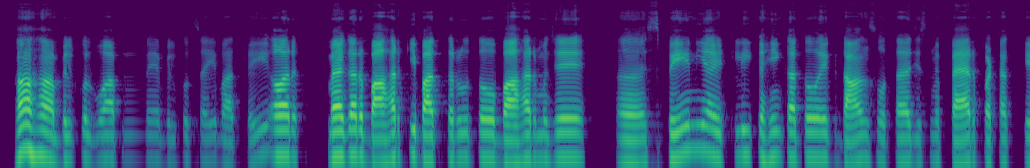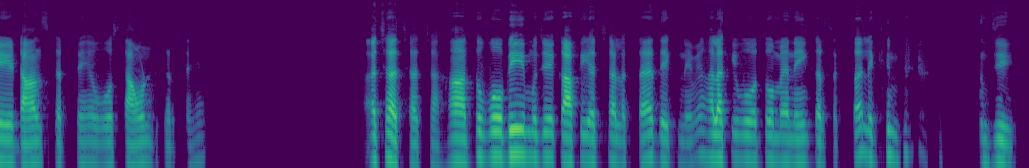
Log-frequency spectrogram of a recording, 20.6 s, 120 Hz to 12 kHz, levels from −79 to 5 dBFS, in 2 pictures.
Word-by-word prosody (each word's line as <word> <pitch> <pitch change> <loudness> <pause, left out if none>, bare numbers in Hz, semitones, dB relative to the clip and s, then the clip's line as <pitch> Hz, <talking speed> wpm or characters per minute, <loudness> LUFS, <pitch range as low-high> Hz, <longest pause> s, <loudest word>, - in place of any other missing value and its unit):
हाँ, 185 +4 +9
हाँ। 165 -3 +4
बिल्कुल, 145 +2 -8
वो 145 +1 -12
आपने 145 0 -7
बिल्कुल 135 +1 -22
सही 135 0 -17
बात 125 -2 -10
कही 155 +8 -12
और 170 -1 +6 0.3
मैं 160 - +10
अगर 170 0 +5
बाहर 135 +3 +6
की 170 0 -3
बात 145 -1 +5
करूँ 150 +1 -5
तो 150 -1 +2
बाहर 140 +2 +5
मुझे 150 +2 -2 0.5
अ, 130 0 0
स्पेन 165 +8 -2
या 195 -2 -1
इटली 165 +1 -4
कहीं 160 +1 -3
का 155 - +5
तो 160 0 -1
एक 155 -1 -3
डाँस 135 +2 +3
होता 135 0 -7
है 140 - +1
जिसमें 135 +1 -16
पैर 130 +2 +4
पटक 135 0 -4
के 135 -1 -5
डाँस 120 0 -2
करते - - -15
हैं, 125 - -14
वो 120 0 -11
साउंड 120 0 -6
करते 110 +1 -24
हैं। 135 +3 -28 1.6
अच्छा, - - -1
अच्छा, 120 - -4
अच्छा। 120 0 -14
हाँ, 135 -1 +1
तो 160 - -5
वो 160 +1 0
भी 170 +2 +2
मुझे 155 -1 -7
काफ़ी 140 0 +2
अच्छा 135 +1 -7
लगता 130 +1 -9
है 150 - -1
देखने 130 -2 -12
में, 160 - -18
हालाँकि 150 -1 -3
वो 145 -1 -7
तो 145 +1 -9
मैं 135 0 -6
नहीं 135 0 -8
कर 130 -1 -8
सकता 155 +7 -10
लेकिन 160 -2 -12 0.8
जी। 130 -3 -10
145 Hz, 185 wpm, -22 LUFS, 130-155 Hz, 1.6 s, मैं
